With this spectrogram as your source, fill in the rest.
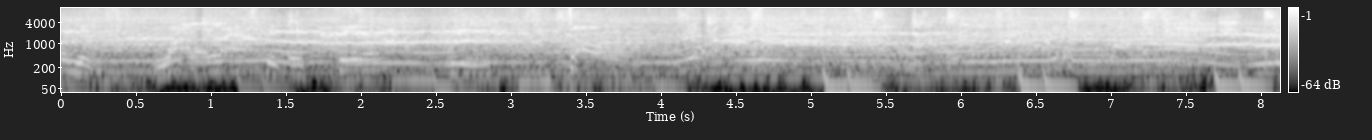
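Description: A Datsun 240Z drifting in Forza Horizon 3, with sustained tire squeal and a revving engine rising and falling as the clutch is kicked, while someone talks over it.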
